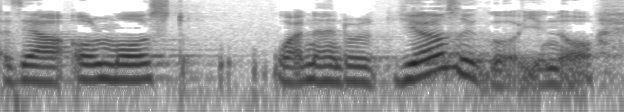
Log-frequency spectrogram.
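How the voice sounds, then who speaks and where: Speaking with a non-native accent, a woman talks at a medium pitch with ordinary pitch variation. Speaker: architectural historian, professor. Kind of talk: lecture; audience Q&A. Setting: conference hall with audience.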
